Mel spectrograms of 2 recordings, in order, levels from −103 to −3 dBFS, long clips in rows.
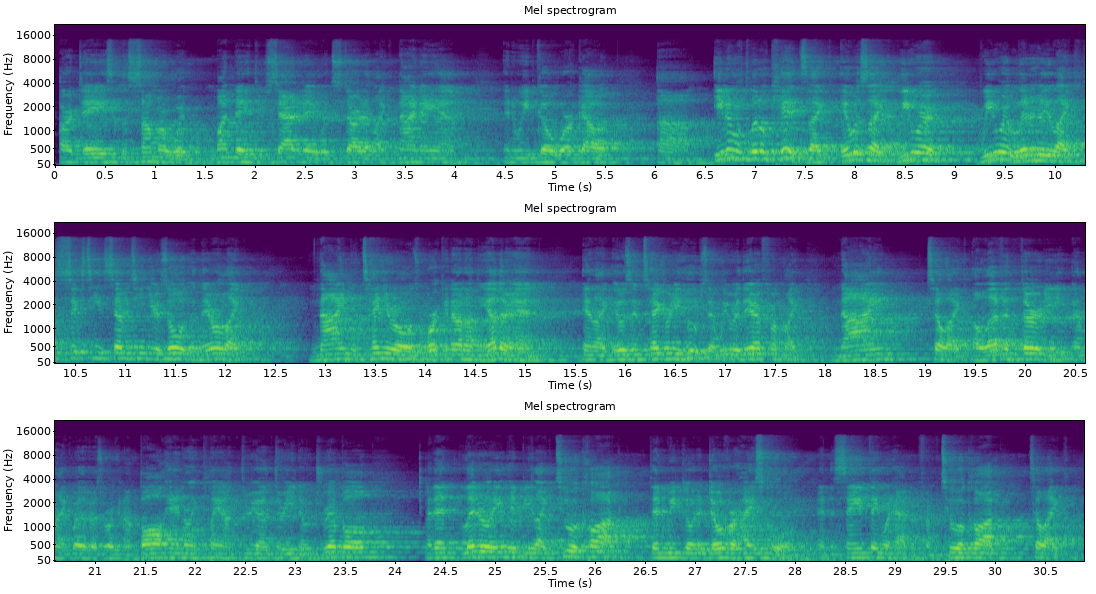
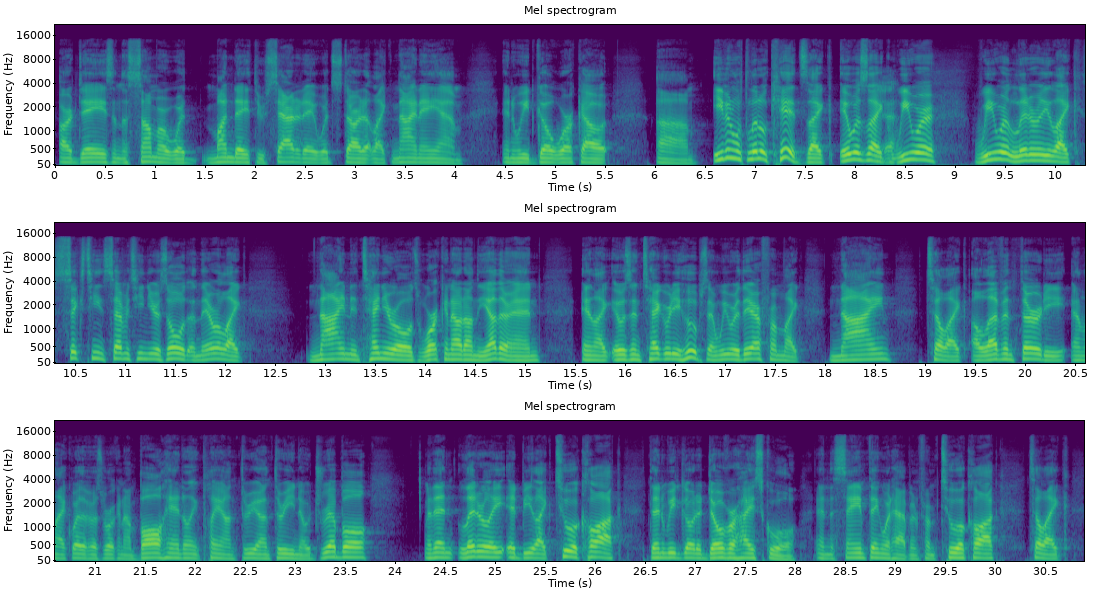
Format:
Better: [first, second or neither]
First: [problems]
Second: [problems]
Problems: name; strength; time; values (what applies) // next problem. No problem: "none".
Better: second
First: room echo; noticeable; dies away in 1.6 s // off-mic speech; somewhat distant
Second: none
